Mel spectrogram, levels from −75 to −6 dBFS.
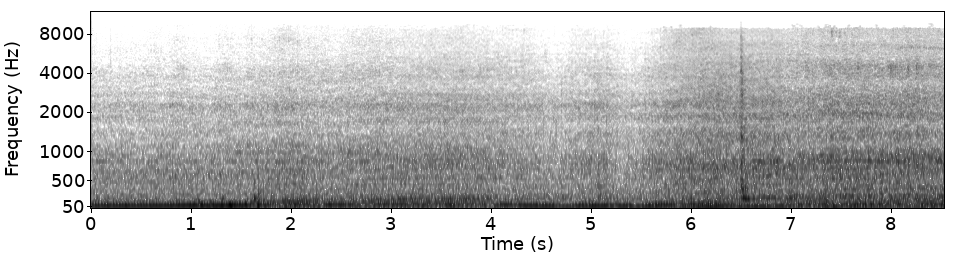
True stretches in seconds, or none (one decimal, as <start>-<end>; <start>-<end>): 0.0-3.1; 6.9-8.5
